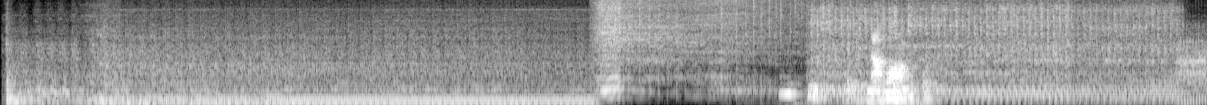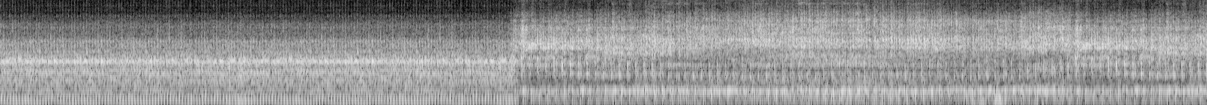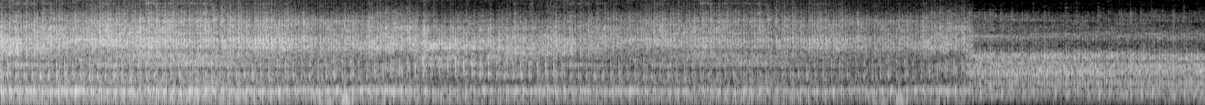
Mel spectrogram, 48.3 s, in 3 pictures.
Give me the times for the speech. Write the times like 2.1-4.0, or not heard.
10.3-12.5.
